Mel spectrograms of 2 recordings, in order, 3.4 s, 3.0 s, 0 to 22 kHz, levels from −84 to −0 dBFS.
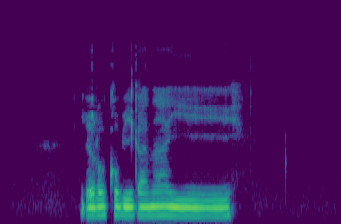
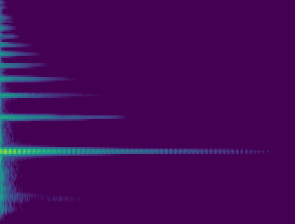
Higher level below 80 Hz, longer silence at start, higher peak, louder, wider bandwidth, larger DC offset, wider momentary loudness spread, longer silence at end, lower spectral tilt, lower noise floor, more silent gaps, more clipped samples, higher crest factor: first, -70 dBFS vs under -90 dBFS; first, 0.8 s vs 0 s; second, -12 dBFS vs -8 dBFS; about the same, -27 LUFS vs -26 LUFS; second, 5.8 kHz vs 17.5 kHz; neither; second, 8 LU vs 25 LU; second, 1.05 s vs 2.05 s; first, -8.5 dB/octave vs 3 dB/octave; about the same, -78 dBFS vs -80 dBFS; neither; neither; second, 16 dB vs 22 dB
